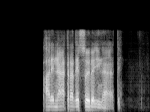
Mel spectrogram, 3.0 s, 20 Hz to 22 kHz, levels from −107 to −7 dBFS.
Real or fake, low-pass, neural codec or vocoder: fake; 7.2 kHz; codec, 16 kHz in and 24 kHz out, 1.1 kbps, FireRedTTS-2 codec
